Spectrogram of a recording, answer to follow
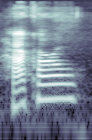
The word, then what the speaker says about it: hákarl: pronounce I understand yeah it's like ha a with an uh accent k a r l h hackl h HCK I don't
